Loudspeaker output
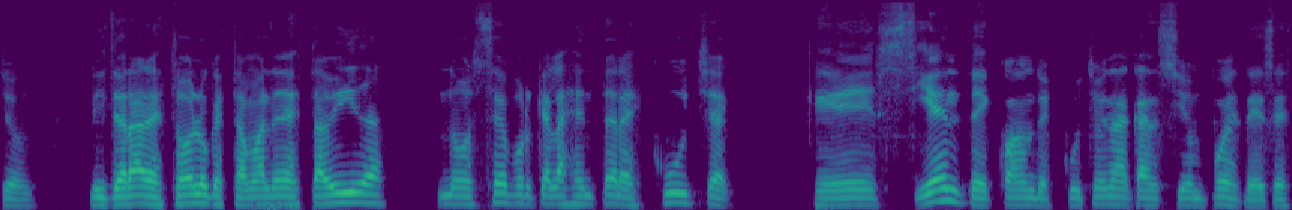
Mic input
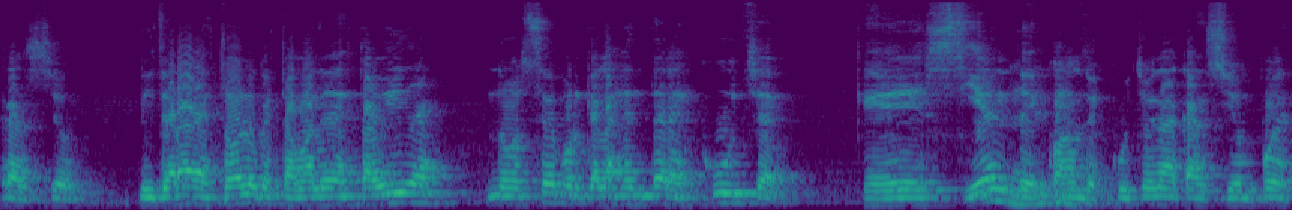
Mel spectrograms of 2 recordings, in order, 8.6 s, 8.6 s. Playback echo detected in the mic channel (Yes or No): Yes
